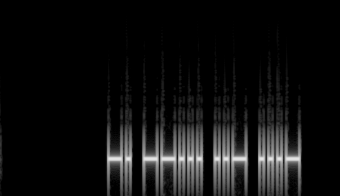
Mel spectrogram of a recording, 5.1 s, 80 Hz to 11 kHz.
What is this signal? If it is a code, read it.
Morse code, heard as a keyed tone, about 18 wpm, 700 Hz. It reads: N7UV
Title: Speed Racing - USA 1x2 Call Signs 15wpm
